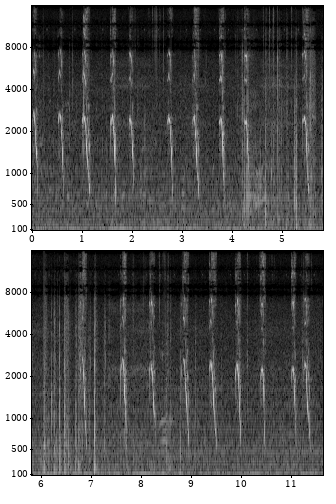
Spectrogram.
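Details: Squirrel calling with a steady series of sharp chirps, each sliding quickly downward in pitch, repeated roughly twice a second for over ten seconds, with a few faint clicks and a low background hum.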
